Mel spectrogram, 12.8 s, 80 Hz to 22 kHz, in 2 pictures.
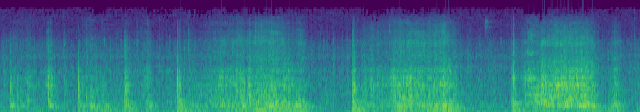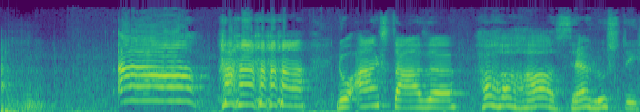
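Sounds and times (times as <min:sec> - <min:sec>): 
hand scraping and scratching across a wooden floor: 0:00.0 - 0:07.1
laughter: 0:08.2 - 0:09.5
speech: 0:09.8 - 0:12.8.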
